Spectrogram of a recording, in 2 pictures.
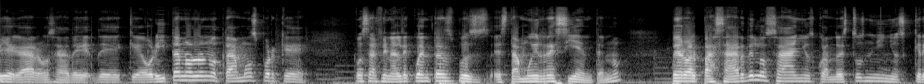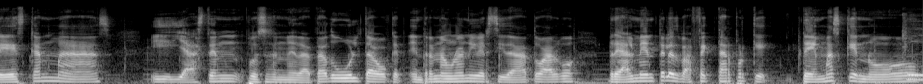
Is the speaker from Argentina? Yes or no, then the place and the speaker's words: no; Culiacán, Sinaloa, Mexico; moved away; yo soy de Culiacán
